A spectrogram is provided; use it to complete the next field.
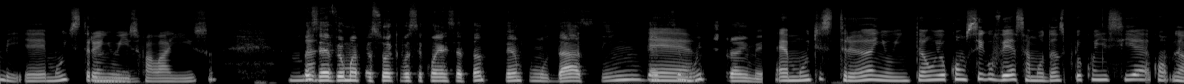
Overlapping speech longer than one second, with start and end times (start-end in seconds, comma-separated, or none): none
